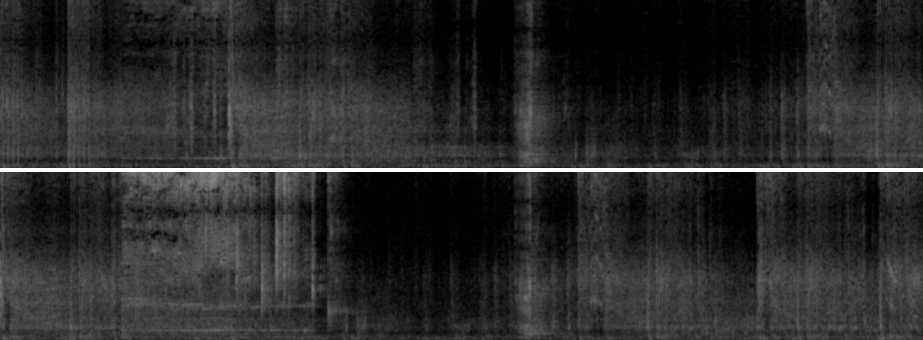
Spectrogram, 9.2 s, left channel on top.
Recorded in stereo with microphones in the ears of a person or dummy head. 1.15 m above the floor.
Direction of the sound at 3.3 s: 80° right.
